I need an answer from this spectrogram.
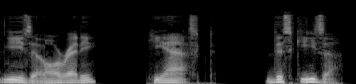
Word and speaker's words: Giza: already he asked this Giza Hassan agreed he pronounced it more like J I always thought the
